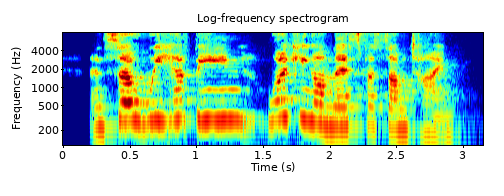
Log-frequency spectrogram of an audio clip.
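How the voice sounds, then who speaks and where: Audible room echo surrounds a woman whose bright, sharp tone carries lively intonation. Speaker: corporate accessibility lead, conference speaker. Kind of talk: conference presentation. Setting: virtual forum presentation.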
